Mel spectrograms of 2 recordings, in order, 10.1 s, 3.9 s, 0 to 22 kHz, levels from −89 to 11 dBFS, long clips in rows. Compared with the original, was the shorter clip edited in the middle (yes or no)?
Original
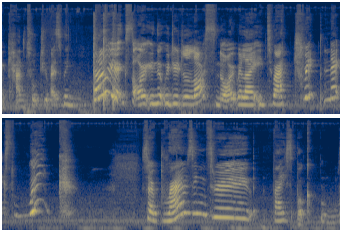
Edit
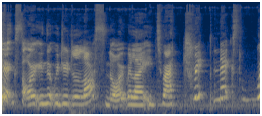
no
